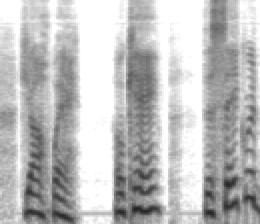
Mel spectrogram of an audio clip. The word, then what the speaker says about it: Yahweh: Okay, some people pronounce it as Jehovah. It's not Jehovah, Yahweh.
